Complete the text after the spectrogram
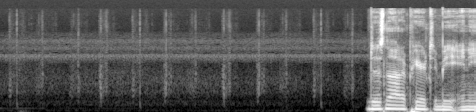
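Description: Footsteps pad softly on grass.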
